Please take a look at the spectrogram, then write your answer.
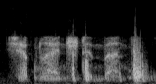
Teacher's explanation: das hört sich auch so ein bisschen geflüstert an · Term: heiserer Stimme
